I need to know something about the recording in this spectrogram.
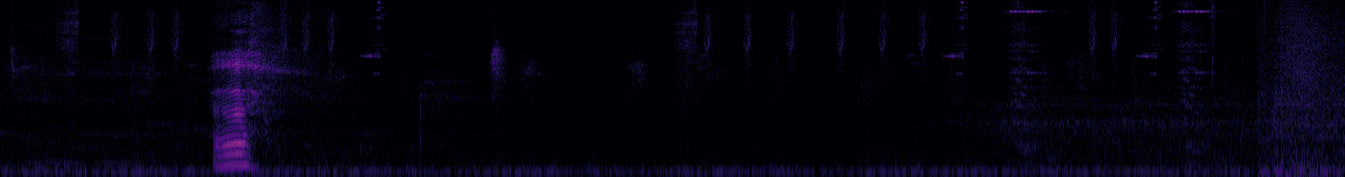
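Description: Short electronic beeps and clicks sound as menu choices are made.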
